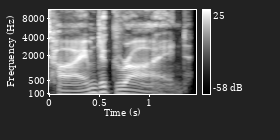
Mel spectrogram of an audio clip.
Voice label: Game Start Arcade Machine; Warframe; 1999; Ollies Crash Course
